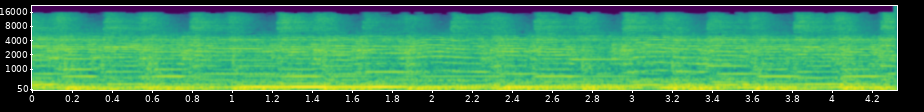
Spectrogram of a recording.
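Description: Rock band playing live: electric guitar notes over a held bass line and drums, heard through the room from the audience.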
